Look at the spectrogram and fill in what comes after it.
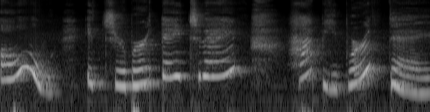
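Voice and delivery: very high-pitched storybook princess voice.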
